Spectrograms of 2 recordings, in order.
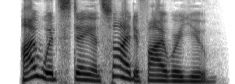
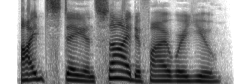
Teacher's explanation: The main sentence has the d reduction, the if clause, no d reduction.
